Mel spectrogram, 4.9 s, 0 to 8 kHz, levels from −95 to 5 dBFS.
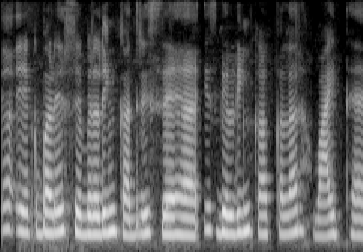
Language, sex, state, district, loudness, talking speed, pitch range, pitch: Hindi, female, Jharkhand, Palamu, -14 LUFS, 175 wpm, 215-245 Hz, 230 Hz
